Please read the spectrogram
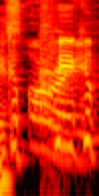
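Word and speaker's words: Pukka: Popular opinion, I like puka. – Is that how you pronounce it? Is it puka? – What the hell? – To clarify, you mean puka teas. – Puka tea. – It's puka.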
